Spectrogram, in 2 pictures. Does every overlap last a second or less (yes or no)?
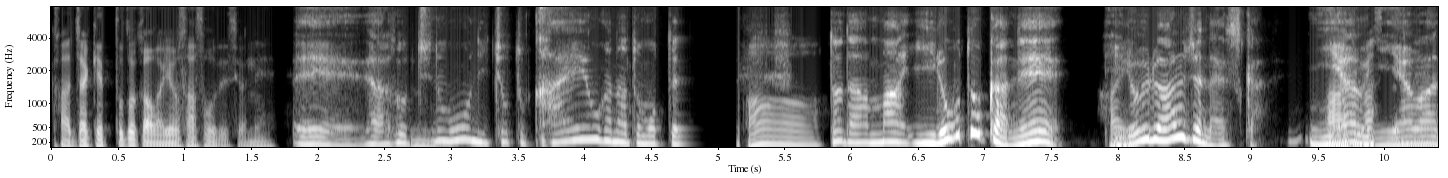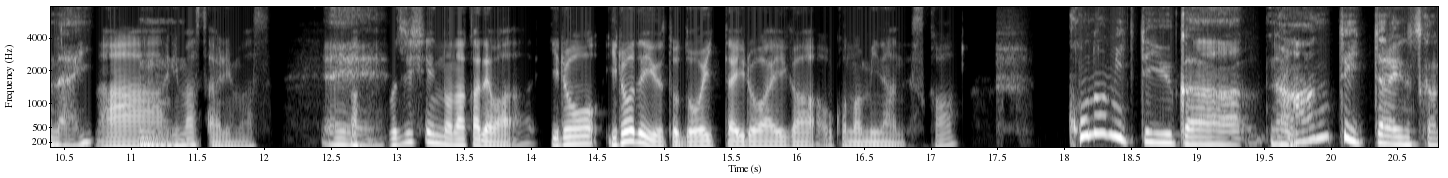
no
